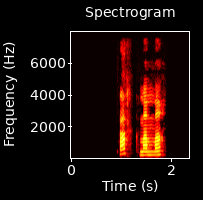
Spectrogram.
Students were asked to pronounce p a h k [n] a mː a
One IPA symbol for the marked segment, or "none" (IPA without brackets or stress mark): m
